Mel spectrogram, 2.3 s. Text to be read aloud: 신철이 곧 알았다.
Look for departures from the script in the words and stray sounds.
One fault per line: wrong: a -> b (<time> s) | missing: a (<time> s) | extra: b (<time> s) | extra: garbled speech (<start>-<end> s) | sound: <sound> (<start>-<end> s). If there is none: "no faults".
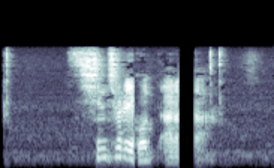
sound: dropout (1.5-1.6 s)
